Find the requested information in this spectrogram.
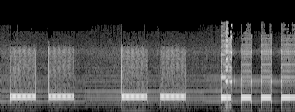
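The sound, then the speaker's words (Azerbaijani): A telephone call to a district police department line sounds four long ringing tones in two pairs, then a click and a few short, quicker busy-signal beeps at the same pitch. “Çağırdı və sonra da telefon məşğul oldu.”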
